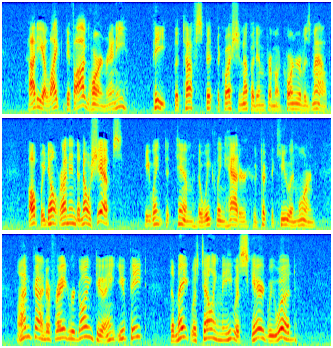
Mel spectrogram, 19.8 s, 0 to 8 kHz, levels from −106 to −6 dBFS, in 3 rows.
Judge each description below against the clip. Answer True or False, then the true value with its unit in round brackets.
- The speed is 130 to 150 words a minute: False (190 wpm)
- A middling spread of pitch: False (7.2 semitones)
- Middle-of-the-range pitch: True (165 Hz)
